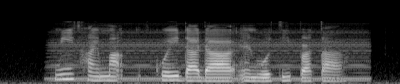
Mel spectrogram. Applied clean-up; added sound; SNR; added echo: none; Organ; 11 dB; none.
